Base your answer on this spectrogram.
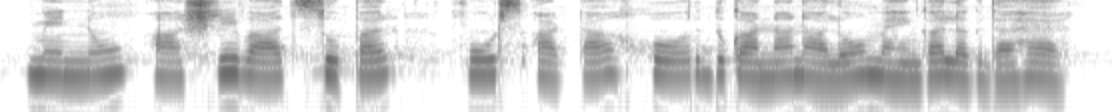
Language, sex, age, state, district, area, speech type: Punjabi, female, 30-45, Punjab, Shaheed Bhagat Singh Nagar, rural, read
